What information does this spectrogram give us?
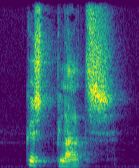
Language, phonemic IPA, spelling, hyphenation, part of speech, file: Dutch, /ˈkʏst.plaːts/, kustplaats, kust‧plaats, noun, Nl-kustplaats.ogg
- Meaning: a coastal settlement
